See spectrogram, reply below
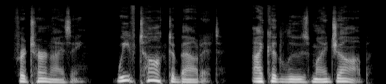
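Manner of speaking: plain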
